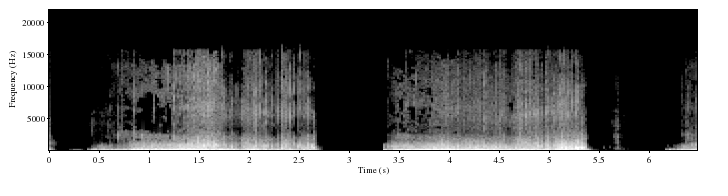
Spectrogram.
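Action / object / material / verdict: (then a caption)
scrape / foam microphone windscreen / foam / none. Long pointed green acrylic nails scratch a purple spherical foam windscreen on a microphone, first with the hands cupping its sides and then with the nails raking across the top. Two long, dense bursts of rough, crackling scraping are heard, heavy in low rumble with hiss reaching up high, separated by brief silences before a third burst begins at the end.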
